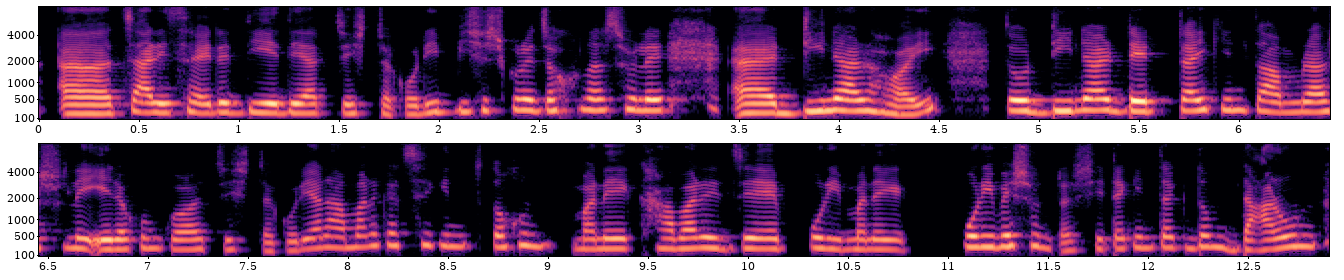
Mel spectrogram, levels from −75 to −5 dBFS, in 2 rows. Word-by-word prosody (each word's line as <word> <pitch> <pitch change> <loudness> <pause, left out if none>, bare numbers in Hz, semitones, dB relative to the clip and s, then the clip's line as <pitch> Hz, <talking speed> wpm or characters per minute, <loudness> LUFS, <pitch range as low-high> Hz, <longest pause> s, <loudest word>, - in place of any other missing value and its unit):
আ - - +6 0.3
চারই 205 -2 +3
সাইডে 205 0 +2
দিয়ে 200 -1 +5
দেয়ার 195 -1 +2
চেষ্টা 185 -1 -5
করি। 175 +4 -2
বিশেষ 240 +2 -4
করে 250 -1 +4
যখন 250 +2 -3
আসলে 255 -1 +2 0.4
অ্যা 195 - +4 0.3
ডিনার 240 +1 +5
হয়। 165 0 +1 0.4
তো - - +4 0.2
ডিনার 250 +2 +5
ডেটটাই 235 +2 +5
কিন্তু 250 -1 -2
আমরা 215 +1 -1
আসলে 225 0 -4
এরকম 210 +2 0
করার 205 +1 -3
চেষ্টা 205 -3 -11
করি। 185 +3 -8
আর 250 - -5
আমার 255 +2 -4
কাছে 290 +1 -6
কিন্তু 270 +1 -8
তখন 285 +3 -3 0.3
মানে 220 +1 -1 0.2
খাবারের 230 +1 0
যে 230 - +3 0.3
পরি 225 -2 -1
মানে 210 0 -2 0.4
পরিবেশনটা 255 -5 0
সেটা 220 +1 -7
কিন্তু 240 +1 -7
একদম 245 +2 -4 0.2
দারুণ 225 +7 0
230 Hz, 180 wpm, -21 LUFS, 210-250 Hz, 0.4 s, আ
